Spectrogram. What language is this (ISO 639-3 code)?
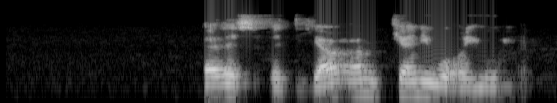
kab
